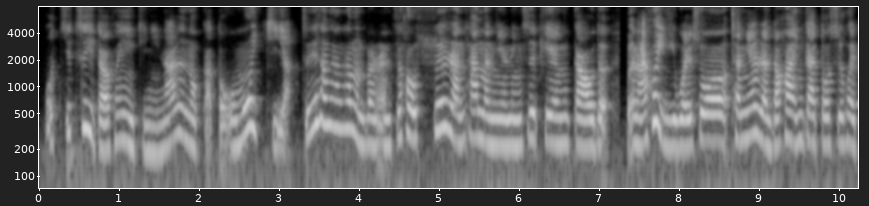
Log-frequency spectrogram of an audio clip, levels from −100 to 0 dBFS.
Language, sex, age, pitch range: Chinese, female, 20-39, 220-310 Hz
